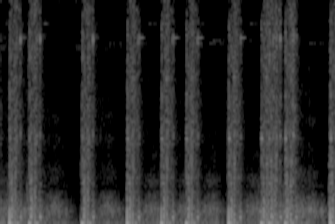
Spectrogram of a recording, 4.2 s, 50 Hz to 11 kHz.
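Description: Gunfire in Dead Rising 4: about a dozen loud, close shots in quick rhythmic pairs and singles, each a hard crack with a short tail.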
